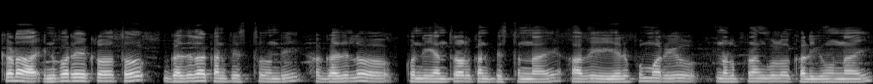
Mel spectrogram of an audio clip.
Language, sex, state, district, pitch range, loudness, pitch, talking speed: Telugu, male, Telangana, Mahabubabad, 135-150 Hz, -17 LUFS, 140 Hz, 115 wpm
